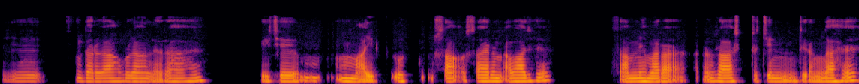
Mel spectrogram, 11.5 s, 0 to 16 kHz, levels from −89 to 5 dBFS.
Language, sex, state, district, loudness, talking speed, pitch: Hindi, male, Uttar Pradesh, Gorakhpur, -21 LUFS, 95 wpm, 130 Hz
